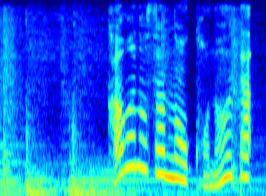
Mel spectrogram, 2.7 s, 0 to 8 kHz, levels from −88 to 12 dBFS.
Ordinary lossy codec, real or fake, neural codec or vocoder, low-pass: Opus, 24 kbps; real; none; 7.2 kHz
